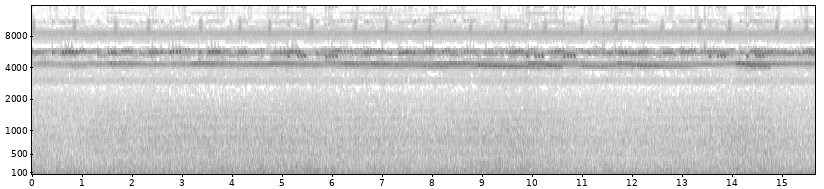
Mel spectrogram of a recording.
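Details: Many insects, pine and bell crickets among them, fill beachside grass with sound on a summer night, Tainai, 24 August 2020: continuous high ringing tones and evenly spaced clicking chirps throughout.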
